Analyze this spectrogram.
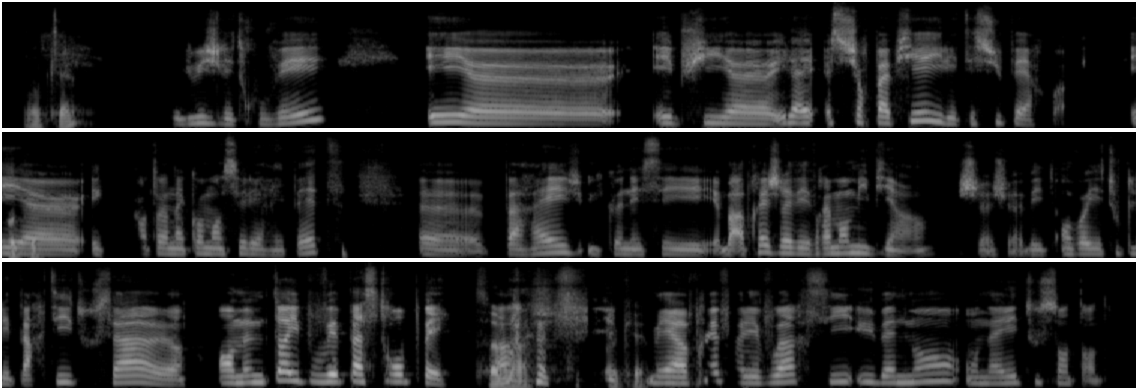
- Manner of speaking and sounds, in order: chuckle
- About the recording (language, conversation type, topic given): French, advice, Comment puis-je mieux poser des limites avec mes collègues ou mon responsable ?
